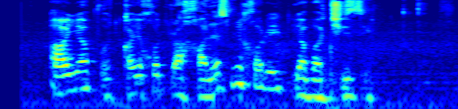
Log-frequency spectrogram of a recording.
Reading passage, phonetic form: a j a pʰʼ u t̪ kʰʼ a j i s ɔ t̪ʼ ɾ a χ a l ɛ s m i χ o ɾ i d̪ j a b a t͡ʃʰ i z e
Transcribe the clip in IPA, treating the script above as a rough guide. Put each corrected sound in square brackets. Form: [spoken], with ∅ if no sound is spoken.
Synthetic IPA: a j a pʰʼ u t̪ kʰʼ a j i [χ] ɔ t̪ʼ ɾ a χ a l ɛ s m i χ [ɔ] ɾ i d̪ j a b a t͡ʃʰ i z [i]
